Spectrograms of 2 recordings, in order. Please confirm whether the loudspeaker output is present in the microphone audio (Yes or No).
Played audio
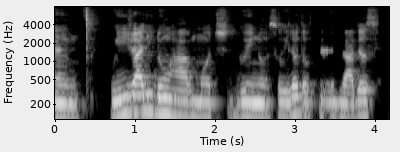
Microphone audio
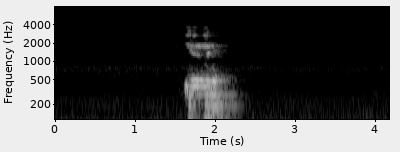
No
